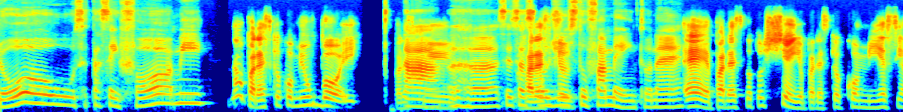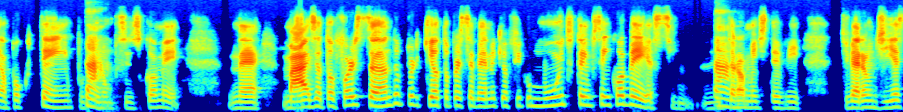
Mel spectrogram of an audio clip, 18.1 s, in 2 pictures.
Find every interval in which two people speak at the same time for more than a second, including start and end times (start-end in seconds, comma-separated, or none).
none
